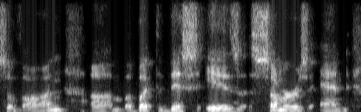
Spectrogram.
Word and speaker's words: Samhain: seen this word before, which people tend to pronounce as Samhain, which is reasonable considering the pronunciation, but no, it is actually pronounced as Samhain.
